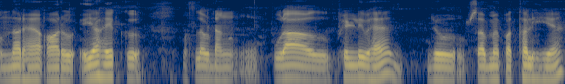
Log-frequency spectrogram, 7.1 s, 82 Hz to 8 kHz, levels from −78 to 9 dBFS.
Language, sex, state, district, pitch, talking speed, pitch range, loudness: Hindi, male, Chhattisgarh, Kabirdham, 110 Hz, 135 wpm, 105-115 Hz, -19 LUFS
